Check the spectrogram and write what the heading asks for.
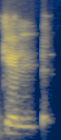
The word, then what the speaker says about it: Geld: It is quite easy to pronounce, like it's Geld.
